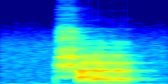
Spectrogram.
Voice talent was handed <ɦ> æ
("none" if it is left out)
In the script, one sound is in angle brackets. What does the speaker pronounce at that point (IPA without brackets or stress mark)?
ħ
